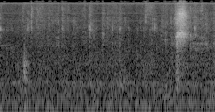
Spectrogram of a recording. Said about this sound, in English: Gosh, look at the rain outside. That must be a cloudburst. Gosh. Look at it, the patio is almost flooded.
